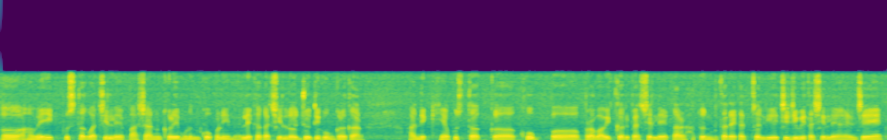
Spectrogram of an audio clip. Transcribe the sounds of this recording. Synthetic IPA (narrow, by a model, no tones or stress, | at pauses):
ɦãʋẽekpust̪əkʋat͡ɕilːɛ̃paɕãnkəɭim̤əɽ̃uːnkokɳiːnlekʰəkaɕilːɔd͡ʑot̪iːɡoŋɡəɭkaɾ | aɽ̃ikjãpust̪əkʰːuːpːɾəbʱaʋit̪kəɾpiaɕilɛ̃kaɾəɳhat̪uːnbʱit̪əɾɛkat͡səljet͡ɕiːd͡ʑiʋiːt̪aɕilːɛ̃d͡ze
